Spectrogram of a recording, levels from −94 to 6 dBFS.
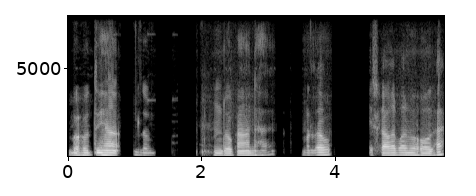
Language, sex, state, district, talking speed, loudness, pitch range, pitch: Hindi, male, Bihar, Muzaffarpur, 140 wpm, -15 LUFS, 115-135 Hz, 125 Hz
